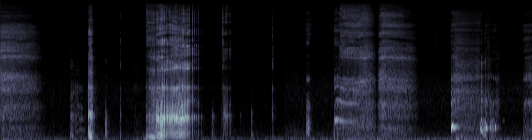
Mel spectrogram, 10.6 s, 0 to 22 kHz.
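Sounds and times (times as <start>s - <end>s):
person burping: 2.9s - 4.6s.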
